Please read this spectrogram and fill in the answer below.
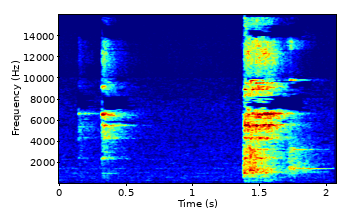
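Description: Lidded cooking pot clinking as it is dragged out: a light knock just after the start, then a sharp clink of cookware on a hard surface about one and a half seconds in, ringing briefly.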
